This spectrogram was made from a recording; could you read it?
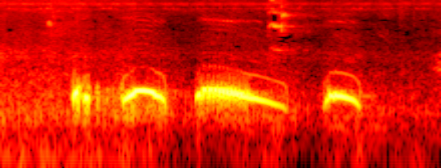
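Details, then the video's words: Close, clean phrase from a spotted dove kept at home after its wing was broken by a shot: stuttered short note, arched coo, long falling coo and a crisp final coo. "burung tekukur,yg dulu di tembak orang kena sayapnya patah,kini sudah gacor di Rumah"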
